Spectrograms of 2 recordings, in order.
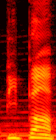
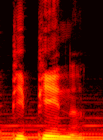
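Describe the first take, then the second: First: The ending is a French nasal vowel. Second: The final n is fully pronounced.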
